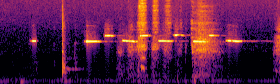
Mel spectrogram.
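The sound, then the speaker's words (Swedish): A person whistles a bird call, imitating a great tit: thin, high notes alternating between two pitches, repeated several times in a quick, even rhythm, against a faint background hum. “För att en, en talgoxe som jag tror att det ska härmas eh, Snyggt, alltså.”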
